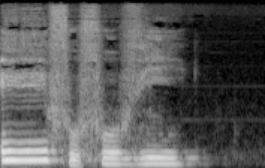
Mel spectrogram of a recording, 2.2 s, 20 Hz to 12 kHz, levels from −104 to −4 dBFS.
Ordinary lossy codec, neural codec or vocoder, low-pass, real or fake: MP3, 96 kbps; none; 10.8 kHz; real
